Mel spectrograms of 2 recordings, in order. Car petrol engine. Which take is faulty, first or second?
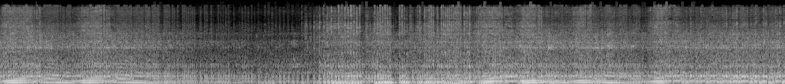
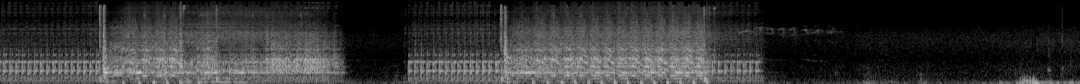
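second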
